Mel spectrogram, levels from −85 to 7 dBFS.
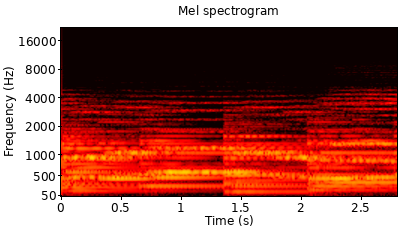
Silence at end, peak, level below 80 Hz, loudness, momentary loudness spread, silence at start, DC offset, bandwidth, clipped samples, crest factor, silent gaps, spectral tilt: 0 s; -16 dBFS; -72 dBFS; -29 LUFS; 3 LU; 0 s; under 0.1%; 8.2 kHz; under 0.1%; 12 dB; none; -7.5 dB/octave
